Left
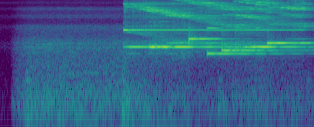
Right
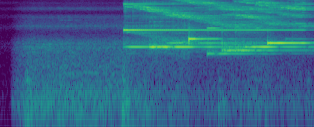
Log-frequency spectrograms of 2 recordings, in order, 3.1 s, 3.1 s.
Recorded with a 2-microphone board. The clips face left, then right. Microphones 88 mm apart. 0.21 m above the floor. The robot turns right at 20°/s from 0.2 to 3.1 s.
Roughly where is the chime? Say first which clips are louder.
Even; ahead left.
